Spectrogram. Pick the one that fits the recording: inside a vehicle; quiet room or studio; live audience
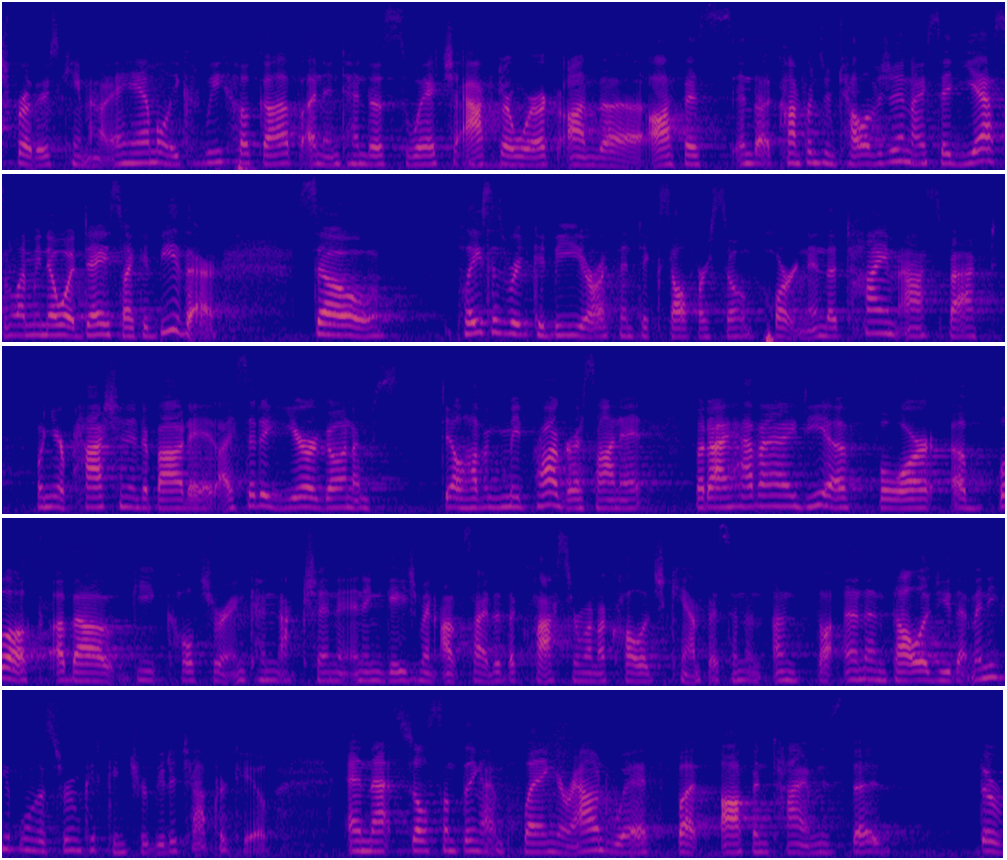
live audience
